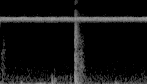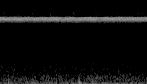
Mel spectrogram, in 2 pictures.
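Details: A bell cricket (Meloimorpha japonica) sings a steady, high, ringing trill without pause, broken once by a soft click, while a cat sleeps indoors on a bed.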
